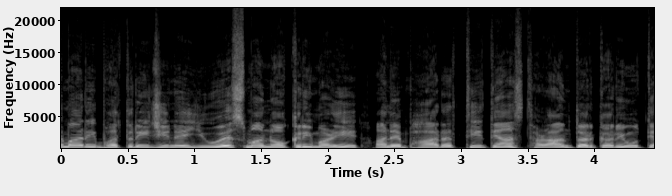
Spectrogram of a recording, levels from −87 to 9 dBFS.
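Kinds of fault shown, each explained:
No technical faults can be heard in this speech recording. There is nothing to list under any kind of fault.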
